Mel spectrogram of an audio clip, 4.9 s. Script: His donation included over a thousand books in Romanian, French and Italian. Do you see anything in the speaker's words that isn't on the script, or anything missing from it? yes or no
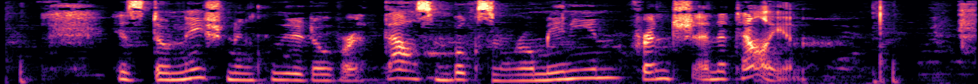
no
